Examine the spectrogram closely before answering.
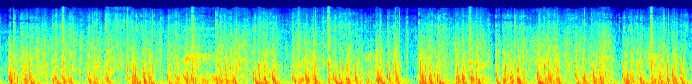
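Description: A horse's hooves thud rapidly on a dirt trail at a gallop.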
